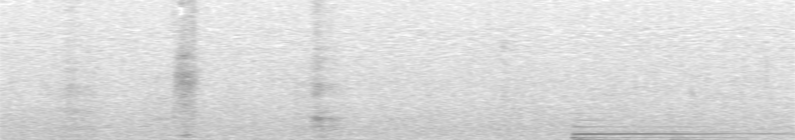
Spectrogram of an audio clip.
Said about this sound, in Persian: گیهان توی خیابون زیر بارون قدم میزنه.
